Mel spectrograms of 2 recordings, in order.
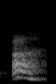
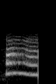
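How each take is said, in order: First: Short, small "ah"; imitating a mild little exclamation; not screaming. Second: High, loud mock scream; piercingly high acted shriek; imitated scream. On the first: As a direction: let out a brief "ah", no scream. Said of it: "she was not screaming". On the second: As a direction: scream like someone calling from downstairs. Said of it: "heard my sister screaming downstairs".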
